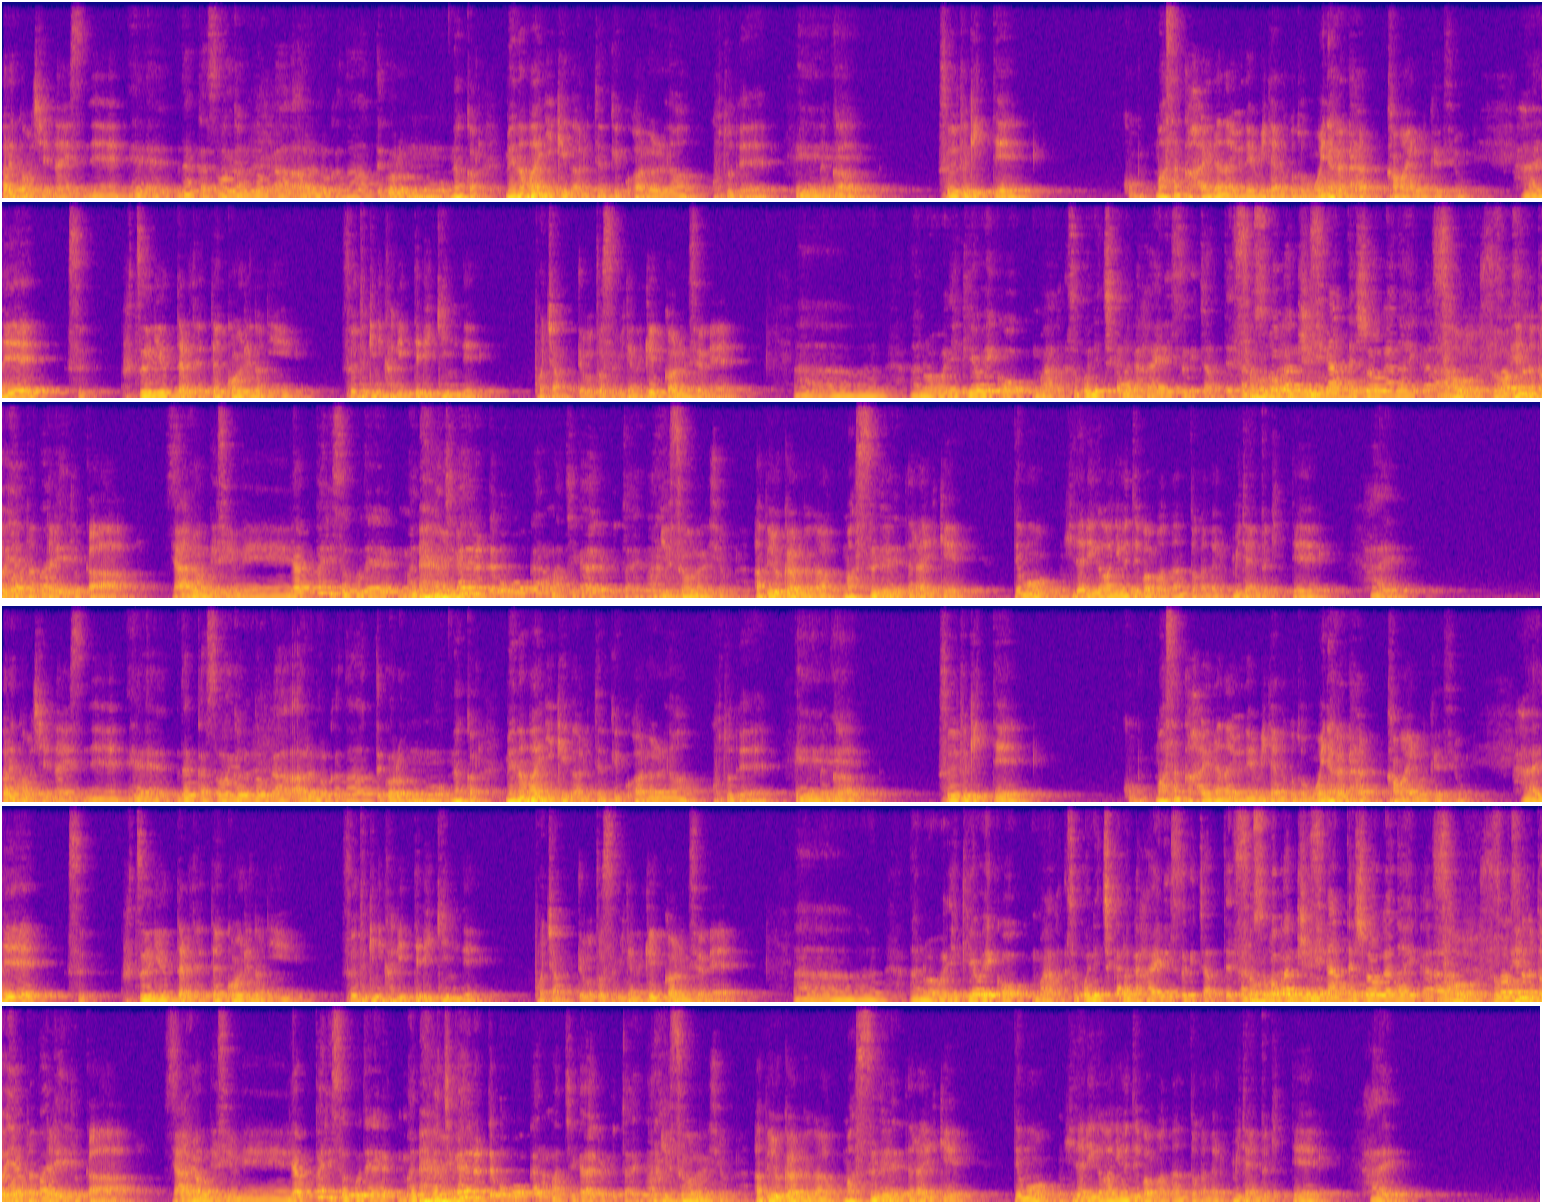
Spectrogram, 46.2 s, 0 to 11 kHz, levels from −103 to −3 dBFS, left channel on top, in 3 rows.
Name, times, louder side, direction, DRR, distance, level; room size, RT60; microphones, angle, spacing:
voice 1, 0.0-1.2 2.2-2.4 4.0-7.6 8.2-8.5 9.4-10.2 11.2-14.6 15.3-15.7 16.1-16.2 16.6-18.3 18.8-20.2 20.7-22.7 27.7-29.1 29.7-32.1 32.5-33.7 35.0-35.6 37.4-38.1 38.3-40.4 40.9-44.0, right 1 dB, ahead, -1 dB, 0.3 m, -21 dB
voice 2, 1.3-4.5 7.9-8.6 15.1-15.4 23.3-29.9 30.4-31.6 32.6-32.8 33.6-37.6 39.5-39.8 41.3-41.5 44.4-44.8, right 2 dB, 70° right, -1 dB, 0.6 m, -22 dB
2.6 x 2.5 x 2.5 m, 1.0 s
head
